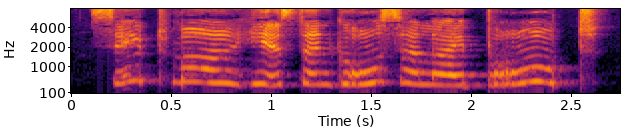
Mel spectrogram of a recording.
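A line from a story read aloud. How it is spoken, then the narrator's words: Little girl's thin squeak. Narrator (German): piepste ein kleines Mädchen mit dünner Stimme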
